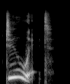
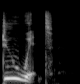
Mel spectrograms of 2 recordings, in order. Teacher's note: The little W just slides in there like it was always supposed to be there.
